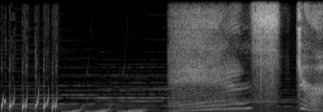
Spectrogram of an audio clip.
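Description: Cartoonish plops as lizard tails, fish scales, mucus and slime condensate drop into a drink in Genshin Impact: a quick string of wet pops, then springy boing-like squelches and a bubbly gloop, close and isolated.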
